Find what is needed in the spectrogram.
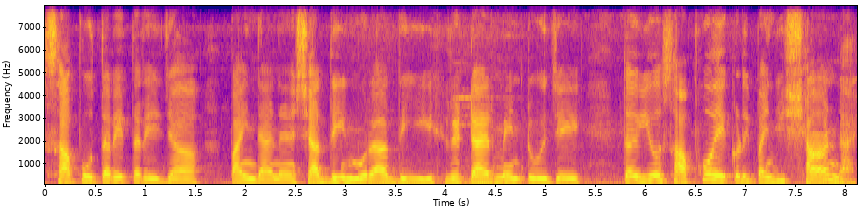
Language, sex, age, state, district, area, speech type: Sindhi, female, 60+, Rajasthan, Ajmer, urban, spontaneous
